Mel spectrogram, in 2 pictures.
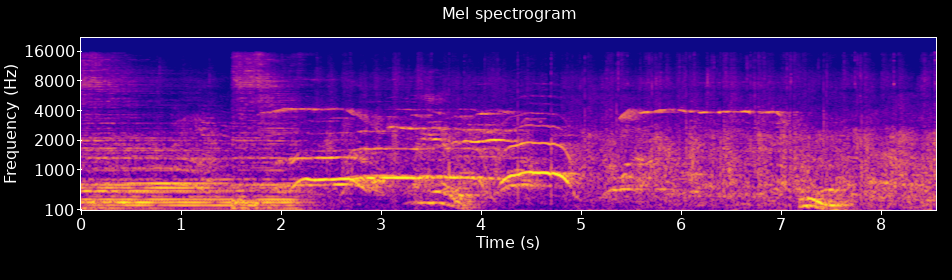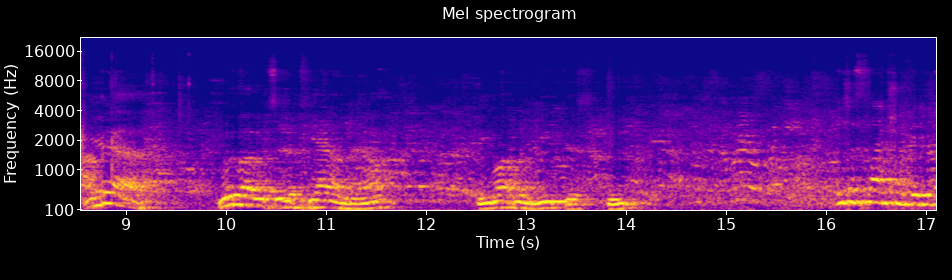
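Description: A man sings into a microphone over loudspeakers, echoing in a large room.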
